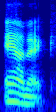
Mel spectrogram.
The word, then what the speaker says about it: Alnwick: just south of anak so here's anik and it looks like alnwick a-l-n-w-i-c-k and for those of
